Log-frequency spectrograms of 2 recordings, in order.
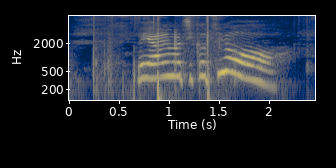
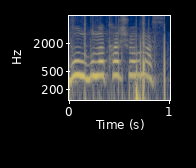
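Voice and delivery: higher and louder, exasperated; raised protest; louder insistent repeat; 5 semitones higher, 5 dB louder than usual. Real, not acted. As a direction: insist on it the second time.

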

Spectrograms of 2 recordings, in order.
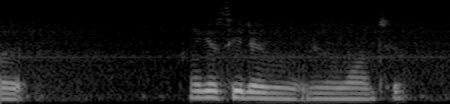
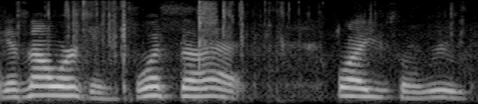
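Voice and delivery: mock frustrated outburst; 8 dB louder than usual. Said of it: "all of a sudden it's like".

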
